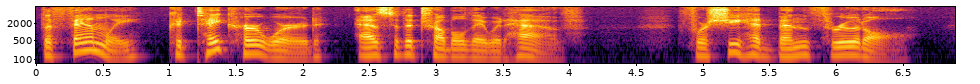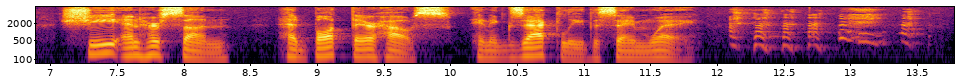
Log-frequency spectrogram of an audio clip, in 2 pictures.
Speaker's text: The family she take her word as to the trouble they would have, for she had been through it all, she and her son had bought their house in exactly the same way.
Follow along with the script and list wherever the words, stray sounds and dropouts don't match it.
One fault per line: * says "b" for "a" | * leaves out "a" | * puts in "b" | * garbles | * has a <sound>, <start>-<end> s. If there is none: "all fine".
* says "could" for "she"
* has a laugh, 12.1-13.6 s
